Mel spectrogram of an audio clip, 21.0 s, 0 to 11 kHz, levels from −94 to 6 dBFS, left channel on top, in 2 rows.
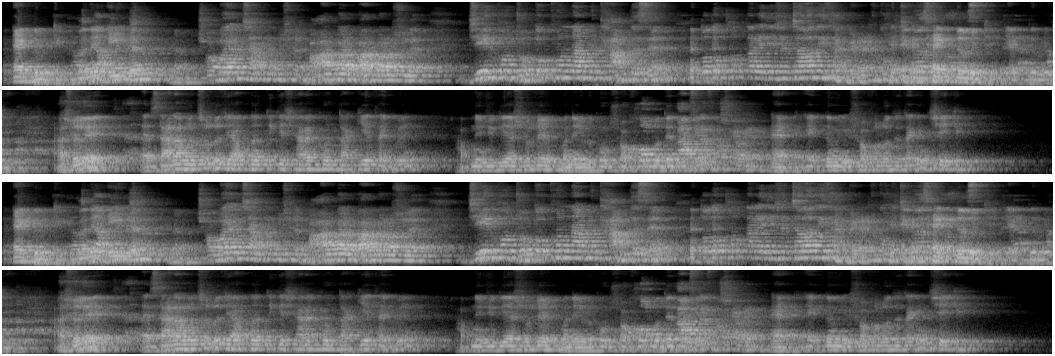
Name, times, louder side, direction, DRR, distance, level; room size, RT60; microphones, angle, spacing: voice 1, 0.1-1.5 8.9-11.5 11.9-14.6 15.0-17.6 18.2-20.1, left 1 dB, 10° left, -2 dB, 0.5 m, -28 dB
voice 2, 0.7-1.3 1.6-6.6 7.0-7.2 7.4-9.7 10.1-10.2 11.1-11.4 11.9-12.0 16.7-18.1, equal, 30° right, -9 dB, 1.4 m, -28 dB
4.0 x 3.6 x 3.1 m, 1.4 s
head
